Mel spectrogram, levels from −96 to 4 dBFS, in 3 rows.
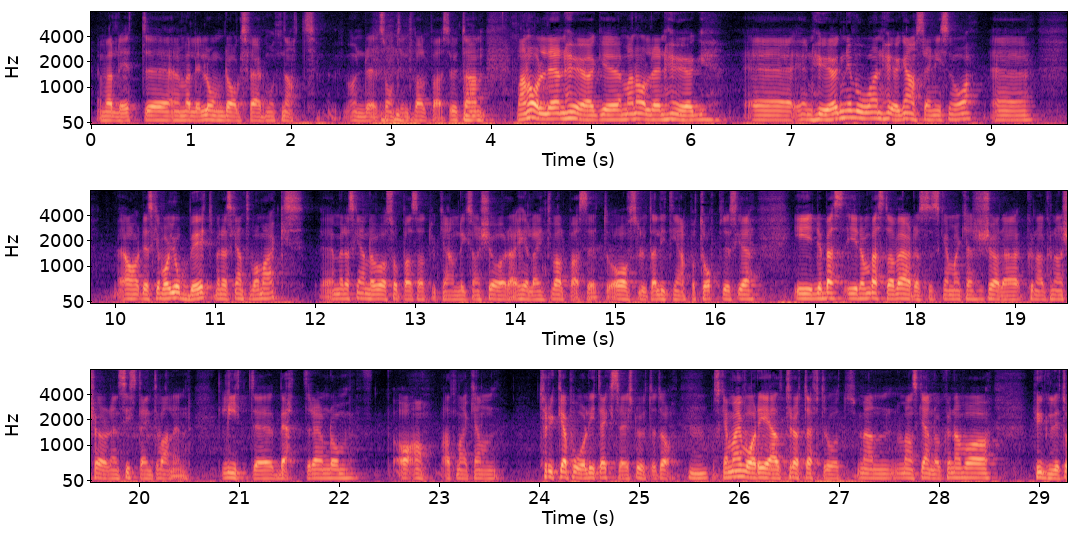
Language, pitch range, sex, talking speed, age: English, 110-125 Hz, male, 220 wpm, 20-39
